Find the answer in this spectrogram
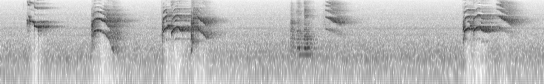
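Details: Pet African Congo grey parrot whistling and talking: loud, bright harmonic calls with sharp onsets and bending pitch, several bursts spaced one to three seconds apart, one fast stuttered note sequence in the middle, in a small quiet room.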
